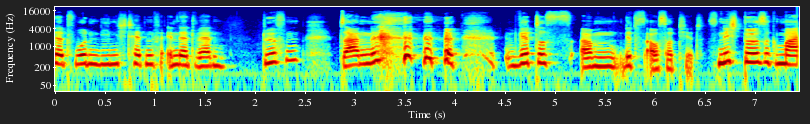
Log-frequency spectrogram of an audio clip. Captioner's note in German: gelächter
